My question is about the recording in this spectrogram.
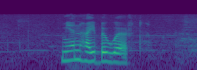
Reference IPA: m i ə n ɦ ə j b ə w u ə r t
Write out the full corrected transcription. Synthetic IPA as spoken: m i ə n ɦ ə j b ə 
